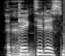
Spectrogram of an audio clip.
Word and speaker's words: Epictetus: Epictetus, Marcus Aurelius.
